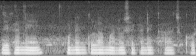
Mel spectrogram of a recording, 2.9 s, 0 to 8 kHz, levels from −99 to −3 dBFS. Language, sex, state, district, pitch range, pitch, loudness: Bengali, female, Tripura, Unakoti, 110-115 Hz, 110 Hz, -15 LUFS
